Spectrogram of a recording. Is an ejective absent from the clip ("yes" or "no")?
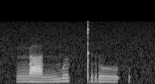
yes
